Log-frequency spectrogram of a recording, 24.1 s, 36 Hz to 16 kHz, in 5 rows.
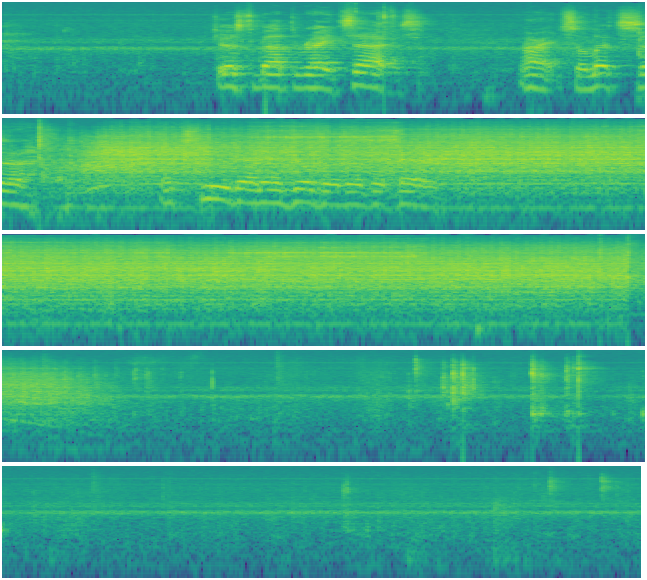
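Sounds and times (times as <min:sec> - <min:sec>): faint steady hum: 0:00.0 - 0:05.4, 0:14.3 - 0:24.0
metal lathe scraping: 0:05.3 - 0:15.2.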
